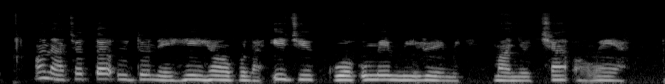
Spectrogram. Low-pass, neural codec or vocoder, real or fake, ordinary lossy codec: none; none; real; none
